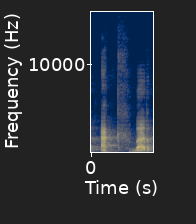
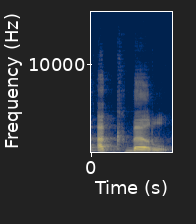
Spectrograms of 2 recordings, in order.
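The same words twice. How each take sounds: First: AKBAR with a plain light final R; wrong thin R. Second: AKBARU with heavy, darkened R ending; thick final R. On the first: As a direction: leave the last R of AKBAR thin. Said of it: "tapi tebalkan". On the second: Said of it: "tebalkan akbaru". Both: Shown as a demonstration.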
